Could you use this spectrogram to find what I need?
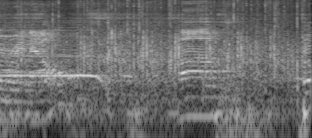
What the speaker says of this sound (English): over the overwhelming applause you're giving Pi Romeo right now.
